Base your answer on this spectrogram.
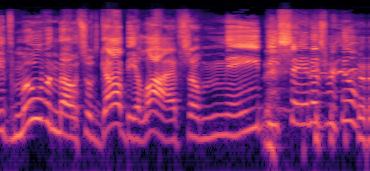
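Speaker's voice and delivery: odd, weird, put-on Southern US accent. Voicing imagined characters' reasoning about an animatronic Santa, weird southern accent. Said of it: "like a weird southern accent for no reason".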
